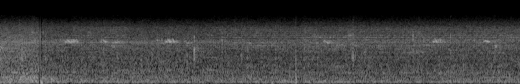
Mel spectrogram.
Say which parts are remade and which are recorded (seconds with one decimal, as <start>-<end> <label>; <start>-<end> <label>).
0.0-0.7 recorded; 0.7-1.3 remade; 1.3-2.1 recorded; 2.1-5.2 remade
